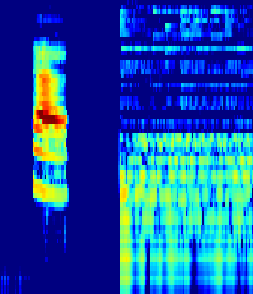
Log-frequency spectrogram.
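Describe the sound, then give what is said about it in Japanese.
A single short cat meow with a rising-then-falling pitch, from a cat in a stone prison cell, followed after a brief silence by a steady, sustained humming tone that continues to the end. “猫はもう姫の手を抜け出して歩き出しながら、こっちへいらっしゃいというように振り返りました。”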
